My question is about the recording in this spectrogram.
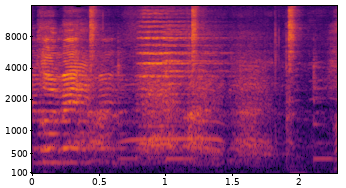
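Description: A qawwali party's voices singing together, holding a long phrase over steady harmonium notes. The sound fades in the last half second before the next phrase.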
